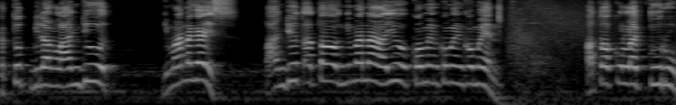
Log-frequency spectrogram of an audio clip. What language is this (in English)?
Indonesian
